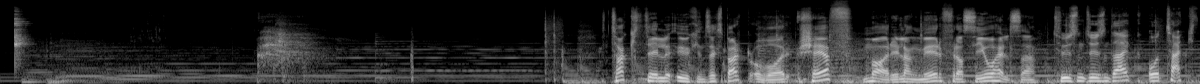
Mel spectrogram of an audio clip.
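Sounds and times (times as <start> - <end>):
glasses clinking together in a toast: 0.2 - 0.5
speech: 6.1 - 11.9.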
